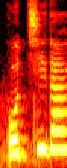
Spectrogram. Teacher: 즈와 흐가 만나서 츠가 됐어요. 거센 소리가 일어났죠.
